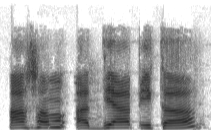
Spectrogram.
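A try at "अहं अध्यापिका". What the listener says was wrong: No Visarga. Adhyapika. That's all.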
